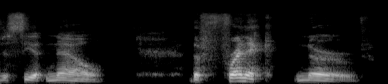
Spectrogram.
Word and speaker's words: phrenic: see it now the phrenic nerve phrenic spelled with a ph a ph renic the phrenic nerve this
